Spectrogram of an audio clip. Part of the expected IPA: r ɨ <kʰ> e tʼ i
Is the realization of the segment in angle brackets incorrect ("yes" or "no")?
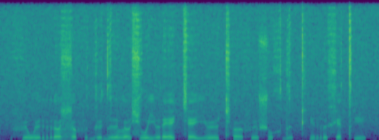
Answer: yes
